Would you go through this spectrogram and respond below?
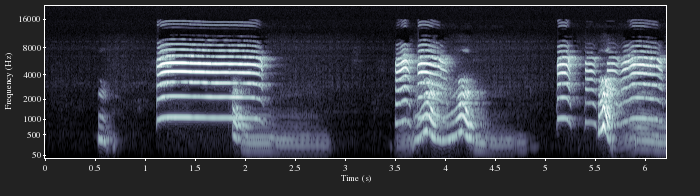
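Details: Maltipoo puppy singing indoors: a short yelp, then a steady high held tone over a falling whine, followed by wavering, warbling howls that rise and fall, and a final burst of squeaky howling notes.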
